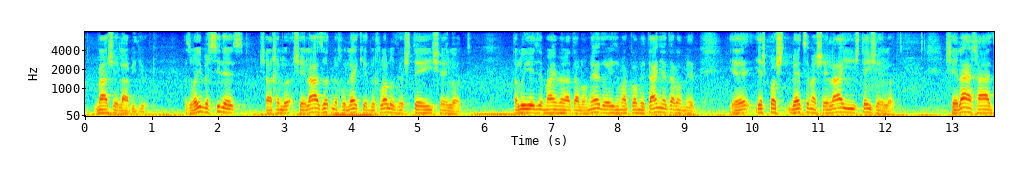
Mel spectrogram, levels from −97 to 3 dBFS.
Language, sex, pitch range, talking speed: Hebrew, male, 110-145 Hz, 150 wpm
